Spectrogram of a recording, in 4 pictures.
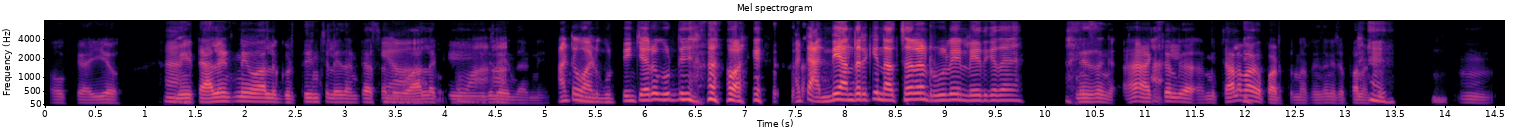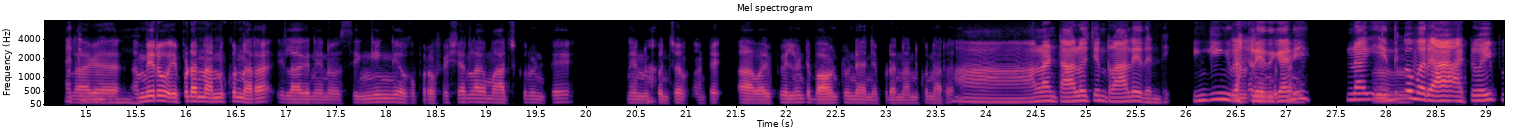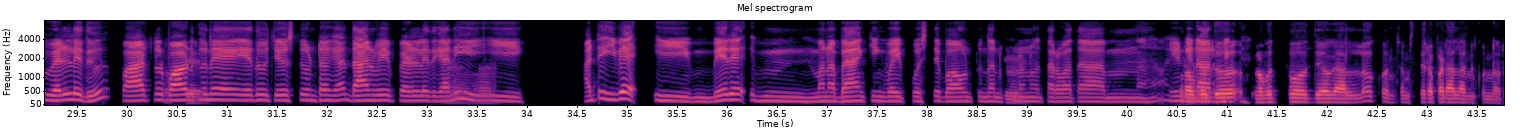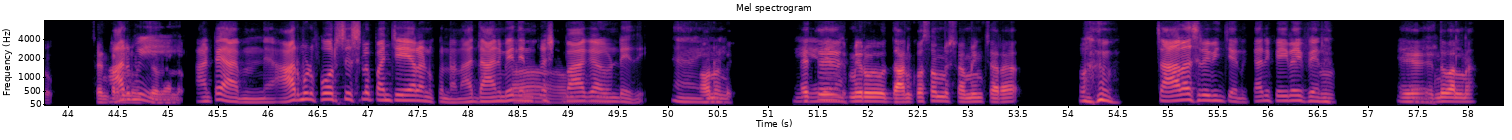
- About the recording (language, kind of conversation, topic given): Telugu, podcast, హాబీ వల్ల నీ జీవితం ఎలా మారింది?
- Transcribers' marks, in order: in English: "టాలెంట్‌ని"; chuckle; in English: "రూల్"; in English: "యాక్చువల్‌గా"; giggle; other noise; chuckle; in English: "సింగింగ్‌ని"; in English: "ప్రొఫెషన్"; in English: "సింగింగ్"; chuckle; in English: "బ్యాంకింగ్"; in English: "ఇండియన్ ఆర్మీ"; in English: "సెంట్రల్"; in English: "ఆర్మీ"; in English: "ఆర్మ్డ్ ఫోర్సెస్‌లో"; in English: "ఇంట్రెస్ట్"; giggle; in English: "ఫెయిల్"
